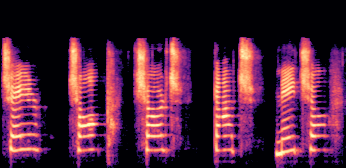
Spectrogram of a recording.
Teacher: plosive is followed with the fricative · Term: affricate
